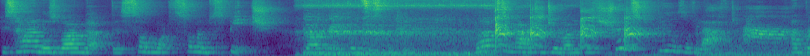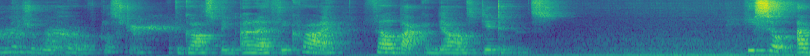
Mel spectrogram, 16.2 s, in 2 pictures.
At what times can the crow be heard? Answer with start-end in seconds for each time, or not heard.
3.0-9.9.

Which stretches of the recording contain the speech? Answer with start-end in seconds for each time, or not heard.
0.0-13.6, 15.6-16.1.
